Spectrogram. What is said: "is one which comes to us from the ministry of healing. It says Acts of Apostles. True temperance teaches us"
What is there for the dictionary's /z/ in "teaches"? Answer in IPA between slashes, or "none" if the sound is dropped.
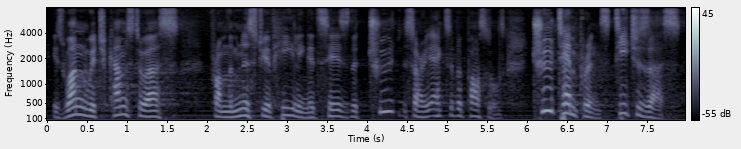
/z/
